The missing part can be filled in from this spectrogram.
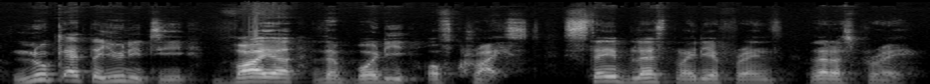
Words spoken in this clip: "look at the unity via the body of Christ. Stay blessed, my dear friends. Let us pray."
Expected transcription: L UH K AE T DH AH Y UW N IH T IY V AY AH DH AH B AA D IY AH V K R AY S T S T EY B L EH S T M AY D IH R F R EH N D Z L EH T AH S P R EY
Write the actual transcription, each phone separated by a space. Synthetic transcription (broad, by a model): L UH K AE T DH AH Y UW N IH T IY V AY AH DH AH B AA D IY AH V K R AY S T S T EY B L EH S T M AY D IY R F R EH N D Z L EH T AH S P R EY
